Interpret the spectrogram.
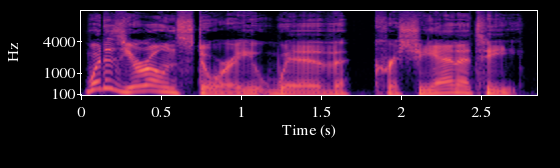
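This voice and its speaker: Bright, animated male podcast host. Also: mid-range voice, moderate pace, dry recording, studio quality. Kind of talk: scripted podcast narration with book-club reflection.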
